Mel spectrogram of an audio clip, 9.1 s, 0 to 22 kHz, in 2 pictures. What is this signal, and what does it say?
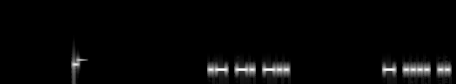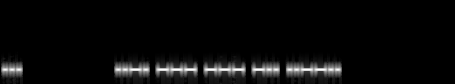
Morse code, heard as a keyed tone, about 36 wpm, 700 Hz. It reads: AND THIS FOOD?
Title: 4x Word-Spacing - Sentences from Top 300 Words - 35wpm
